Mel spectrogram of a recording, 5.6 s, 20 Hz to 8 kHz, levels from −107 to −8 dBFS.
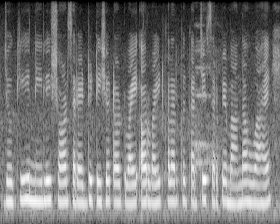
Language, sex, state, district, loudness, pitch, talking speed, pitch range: Hindi, female, Karnataka, Koppal, -18 LUFS, 220 Hz, 180 wpm, 215-230 Hz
